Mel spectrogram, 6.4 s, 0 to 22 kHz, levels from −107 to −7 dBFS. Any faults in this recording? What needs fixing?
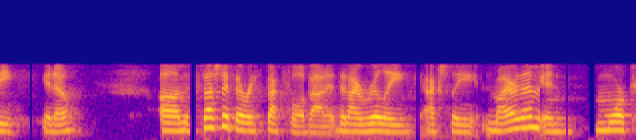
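Packet loss filled with silence breaks the speech in four places. Gaps fall at 0.3 s before "you know", at 1.9 to 1.96 s before "if they're respectful about", at 4.16 to 4.2 s, and at 5.66 s after "I really actually admire". The holes run 20, 60, 40 and 20 ms, consistent with 20 ms packets. Each lost packet was replaced by dead silence, so the cuts have hard edges. To prevent it, add packet loss concealment and a jitter buffer on the narrowband G.711 link.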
